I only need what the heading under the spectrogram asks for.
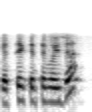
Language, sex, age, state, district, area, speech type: Odia, male, 18-30, Odisha, Jajpur, rural, conversation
